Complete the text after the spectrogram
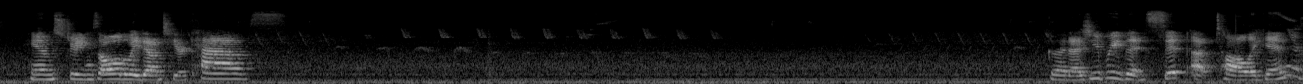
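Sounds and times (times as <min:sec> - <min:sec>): low steady hum: 0:00.0 - 0:13.0
bird chirping: 0:02.8 - 0:13.0.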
